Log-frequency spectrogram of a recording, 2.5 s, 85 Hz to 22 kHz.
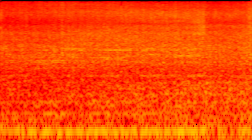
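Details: Ford EcoSport 2016/2017 petrol, idling and pressing the accelerator: low, rough, jerking misfire, engine won't rev and lacks power. Code P0302 cylinder 2 misfire, check light on; the engine later stalled.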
